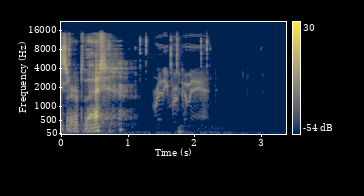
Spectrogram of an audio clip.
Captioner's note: laughs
